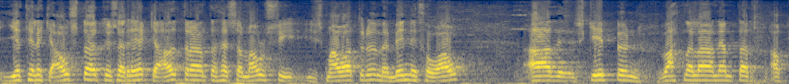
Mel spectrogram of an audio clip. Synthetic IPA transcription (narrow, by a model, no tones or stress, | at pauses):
jɛt̪ʰɪlɛhcɪaːwst̪aːðʏt̪ʰɪðɪsaðrɛːcaaðt̪ɾajðant̪aθɛsːamaːwlsiːsmaːwat̪ɾʏðʏmɛnmɪnːɪθowaw | aðscɪːpʏnvaht̪nalɛːɣanɛmt̪aɾa̰wht̪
